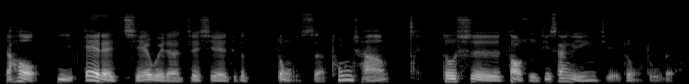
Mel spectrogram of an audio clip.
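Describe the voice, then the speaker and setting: Low-voiced man teaching slowly. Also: big pitch swings, mellow, no room sound, studio quality. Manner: repeats words slowly, drills pronunciation; loose, conversational teaching with many fillers. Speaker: Italian language teacher. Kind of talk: textbook lesson explanation.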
